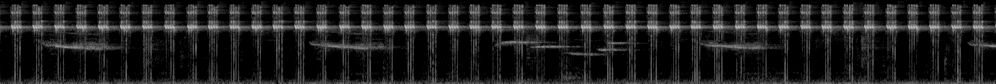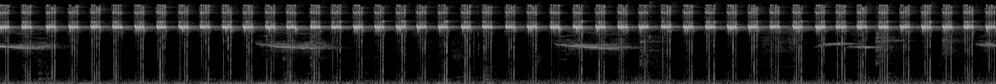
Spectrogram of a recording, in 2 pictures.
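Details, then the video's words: Jangkrik, a cricket, chirping as masteran material for teaching songbirds: shrill, evenly pulsed beats several times a second, with short, faint whistled slurs from birds spaced every few seconds behind it. "ASLI SUARA JANGKRIK BUAT MASTERAN BURUNG"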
